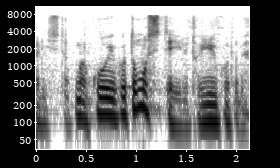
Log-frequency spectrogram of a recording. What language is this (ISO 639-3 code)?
jpn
